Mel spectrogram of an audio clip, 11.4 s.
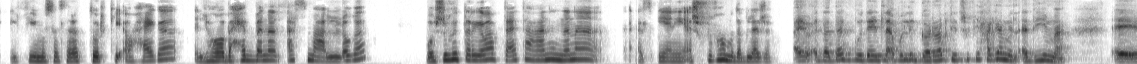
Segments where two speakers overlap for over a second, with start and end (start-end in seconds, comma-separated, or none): none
